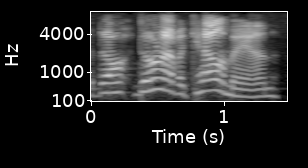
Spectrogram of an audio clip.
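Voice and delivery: high cartoon boy voice; Bart Simpson. Shown as a demonstration. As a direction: toss off the catchphrase as a cartoon kid. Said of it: "a pretty decent Bart Simpson".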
